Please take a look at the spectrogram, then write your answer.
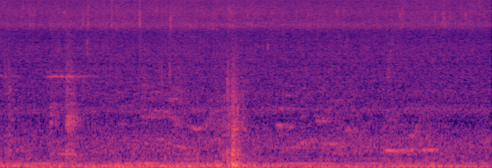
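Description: Spinach with salt, turmeric and chilli powder frying in a pan, a steady soft sizzle running throughout with a brief stir or clink midway, no voices.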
